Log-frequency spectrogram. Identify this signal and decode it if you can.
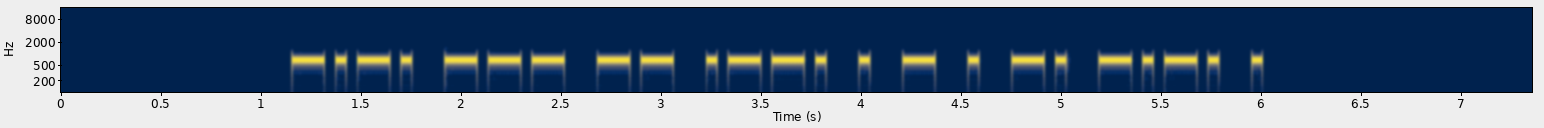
Morse code, heard as a keyed tone, about 22 wpm, 700 Hz. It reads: COMPETENCE
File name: practice / 22wpm / 10 Letter Words - First 3 Letters Given - 22wpm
